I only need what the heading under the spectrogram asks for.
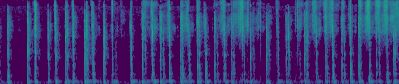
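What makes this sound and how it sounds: Gloved fingertips tap rapidly on a clear plastic water bottle with a blue cap, partly filled with water. The result is a quick, steady run of short, dull, hollow taps with a low thumping tone and almost no ring.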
